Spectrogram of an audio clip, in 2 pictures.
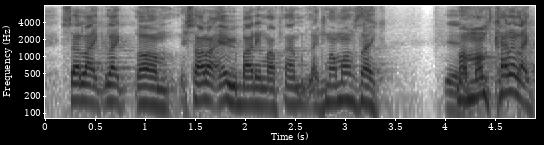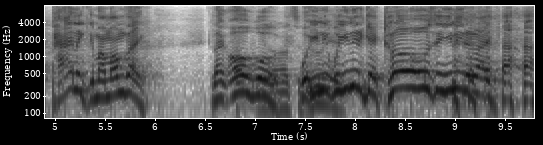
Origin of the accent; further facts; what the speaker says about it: United States; I was born in the United States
